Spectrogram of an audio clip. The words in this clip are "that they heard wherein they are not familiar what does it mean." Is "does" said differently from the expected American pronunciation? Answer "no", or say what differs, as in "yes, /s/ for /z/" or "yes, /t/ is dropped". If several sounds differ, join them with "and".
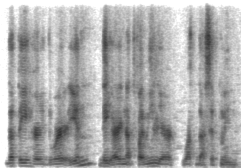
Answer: yes, /s/ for /z/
